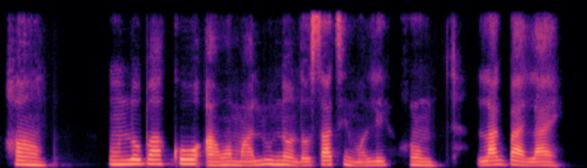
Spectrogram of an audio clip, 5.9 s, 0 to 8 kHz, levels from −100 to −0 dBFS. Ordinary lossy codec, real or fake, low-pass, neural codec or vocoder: none; fake; 7.2 kHz; codec, 16 kHz in and 24 kHz out, 0.9 kbps, LongCat-Audio-Codec, fine tuned four codebook decoder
